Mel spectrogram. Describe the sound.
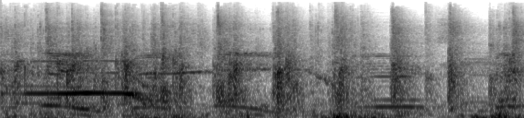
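A short burst of audience applause welcoming a guest on the show Dr. Fix Me, uneven claps with sharp bursts rising and falling, mixed with voices calling out over the clapping.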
